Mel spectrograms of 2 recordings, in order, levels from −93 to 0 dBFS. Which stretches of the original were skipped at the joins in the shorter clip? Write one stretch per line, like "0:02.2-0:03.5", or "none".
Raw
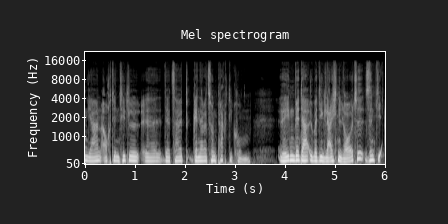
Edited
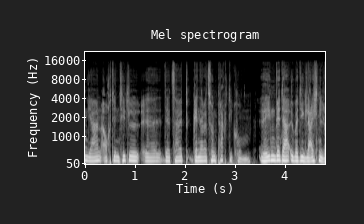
0:03.4-0:03.8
